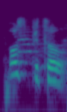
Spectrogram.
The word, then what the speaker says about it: hospital: Hospital. Hospital. Hospital. T flap T. Between two vowels, pronounce the letter T. D, D, hospital.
